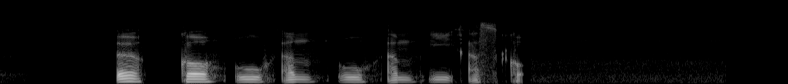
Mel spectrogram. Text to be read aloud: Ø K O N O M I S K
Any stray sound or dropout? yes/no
no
